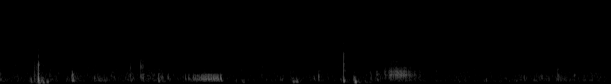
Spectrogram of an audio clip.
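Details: Hungry male who had not eaten for 6 hours: gurgling squeaks and short rumbling groans from the belly over a quiet hiss; ordinary hunger growling of the stomach (borborygmi).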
